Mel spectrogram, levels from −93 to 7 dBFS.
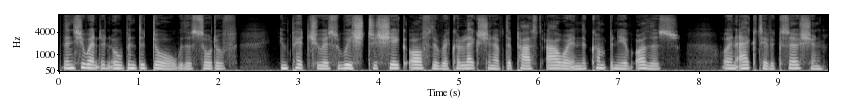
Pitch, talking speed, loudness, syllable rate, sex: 180 Hz, 195 wpm, -19 LUFS, 5.5 syllables/s, female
